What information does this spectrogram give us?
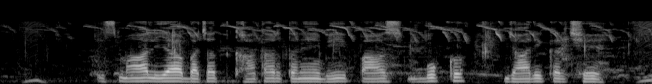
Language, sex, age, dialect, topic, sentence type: Magahi, male, 18-24, Northeastern/Surjapuri, banking, statement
